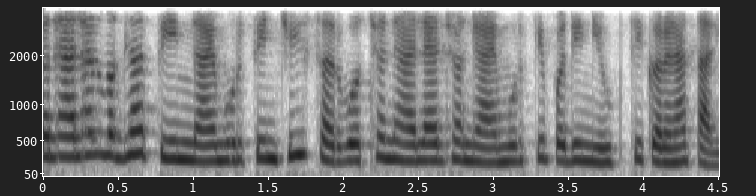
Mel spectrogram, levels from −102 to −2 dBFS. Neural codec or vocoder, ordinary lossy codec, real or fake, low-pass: codec, 16 kHz, about 1 kbps, DyCAST, with the encoder's durations; none; fake; 3.6 kHz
